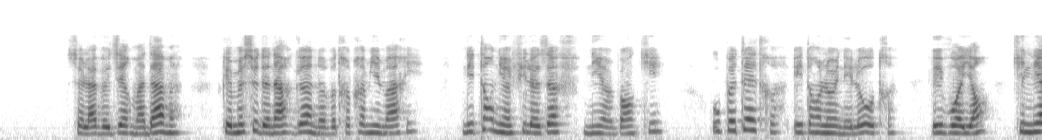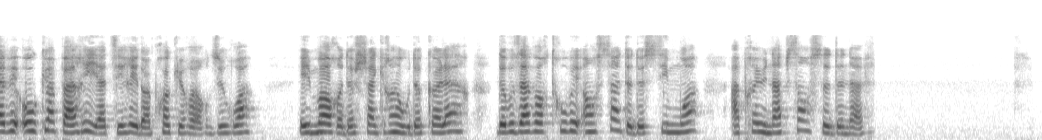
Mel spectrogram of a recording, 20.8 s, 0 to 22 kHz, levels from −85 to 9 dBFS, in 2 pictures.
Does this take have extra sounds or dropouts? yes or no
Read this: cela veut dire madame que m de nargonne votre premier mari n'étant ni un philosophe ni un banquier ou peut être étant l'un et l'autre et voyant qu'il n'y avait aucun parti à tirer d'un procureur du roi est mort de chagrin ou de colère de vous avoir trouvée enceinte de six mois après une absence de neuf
no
